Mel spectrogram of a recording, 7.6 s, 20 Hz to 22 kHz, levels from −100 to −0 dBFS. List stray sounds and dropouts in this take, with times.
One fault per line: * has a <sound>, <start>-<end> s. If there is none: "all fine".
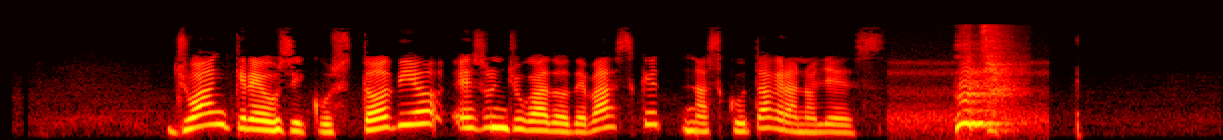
* has a sneeze, 6.0-6.5 s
